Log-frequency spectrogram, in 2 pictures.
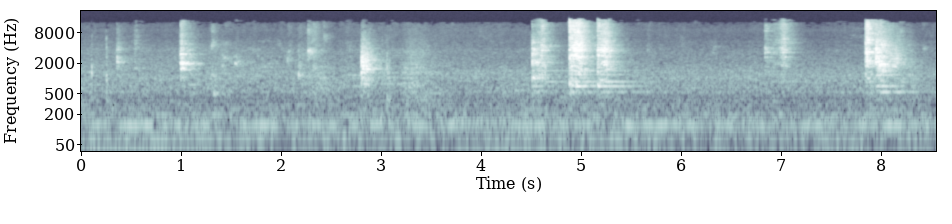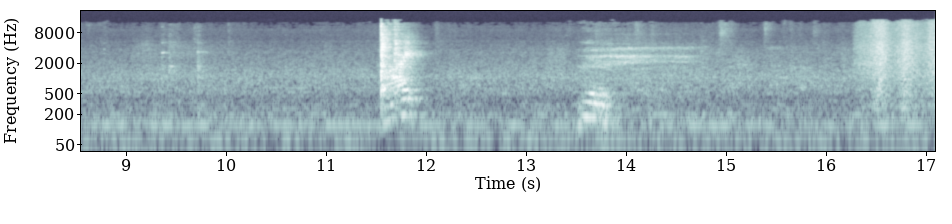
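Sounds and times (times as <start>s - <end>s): metal utensils clinking on cookware: 4.5s - 5.6s.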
